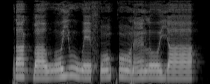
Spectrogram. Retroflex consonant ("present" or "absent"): absent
